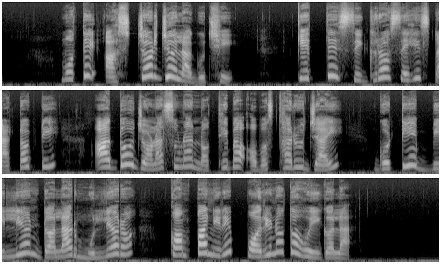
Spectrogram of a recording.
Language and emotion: Odia, surprised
